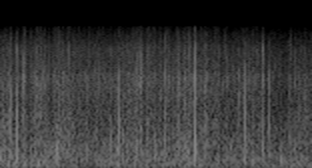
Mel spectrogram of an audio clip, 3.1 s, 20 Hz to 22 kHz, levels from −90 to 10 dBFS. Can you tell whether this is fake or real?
real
